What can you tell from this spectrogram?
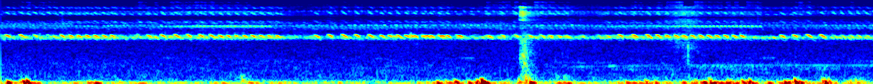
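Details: High, continuous cricket trilling in bush country during farm work, with low rumbling noise, a couple of sharp clicks and a faint thin tone near the end.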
